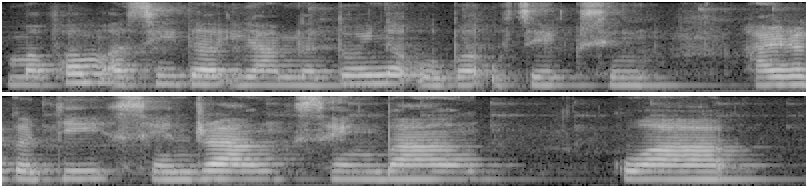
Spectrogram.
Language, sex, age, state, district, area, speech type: Manipuri, female, 30-45, Manipur, Bishnupur, rural, spontaneous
